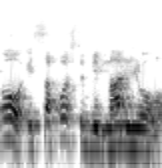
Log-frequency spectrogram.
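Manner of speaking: ordinary talk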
